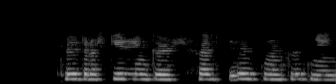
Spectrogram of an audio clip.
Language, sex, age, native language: Icelandic, male, 12, Icelandic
